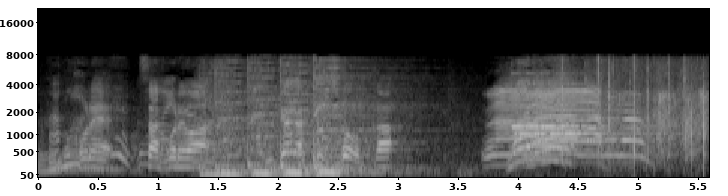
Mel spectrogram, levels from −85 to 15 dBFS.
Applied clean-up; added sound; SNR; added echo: none; none; none; none.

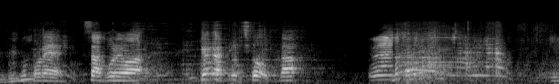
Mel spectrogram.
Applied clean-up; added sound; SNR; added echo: neural separator model SepFormer DNS4.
